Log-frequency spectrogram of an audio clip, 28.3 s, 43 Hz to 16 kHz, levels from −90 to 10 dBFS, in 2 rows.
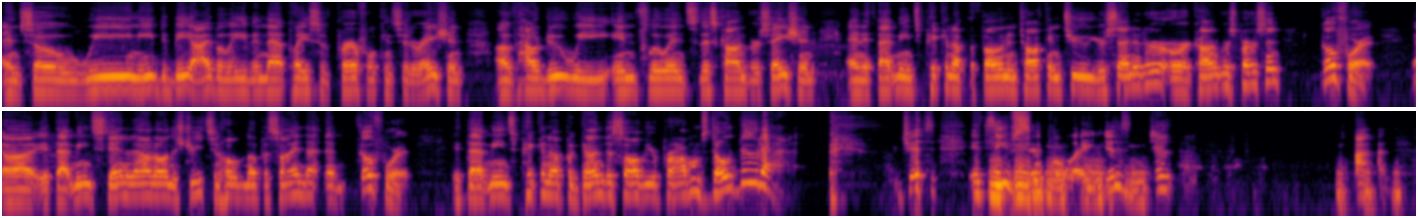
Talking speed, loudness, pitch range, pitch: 170 wpm, -22 LUFS, 115-160 Hz, 130 Hz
